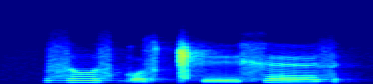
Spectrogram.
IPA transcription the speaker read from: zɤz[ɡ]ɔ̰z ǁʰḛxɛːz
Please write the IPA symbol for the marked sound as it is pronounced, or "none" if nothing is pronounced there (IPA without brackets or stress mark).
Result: ɡ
